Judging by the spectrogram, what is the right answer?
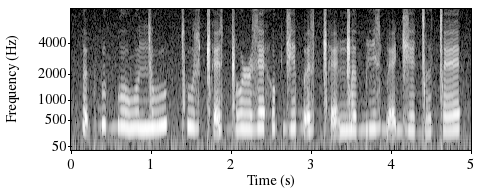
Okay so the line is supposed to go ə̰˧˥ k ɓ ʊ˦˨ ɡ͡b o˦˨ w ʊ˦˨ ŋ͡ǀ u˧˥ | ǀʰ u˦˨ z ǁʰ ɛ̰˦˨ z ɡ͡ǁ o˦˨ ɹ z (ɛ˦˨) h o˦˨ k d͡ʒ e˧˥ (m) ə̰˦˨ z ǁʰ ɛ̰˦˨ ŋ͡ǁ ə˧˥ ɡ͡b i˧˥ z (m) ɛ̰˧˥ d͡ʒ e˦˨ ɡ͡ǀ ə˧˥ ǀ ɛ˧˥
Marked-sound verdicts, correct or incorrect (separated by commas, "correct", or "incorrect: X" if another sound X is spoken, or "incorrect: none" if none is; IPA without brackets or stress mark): correct, incorrect: ɓ, incorrect: b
